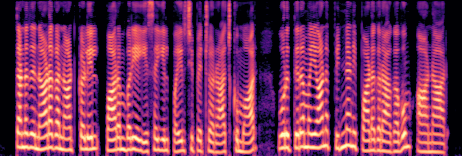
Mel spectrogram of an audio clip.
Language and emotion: Tamil, neutral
